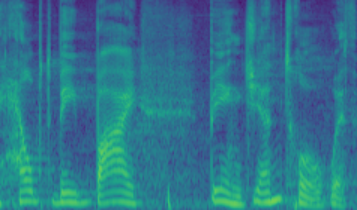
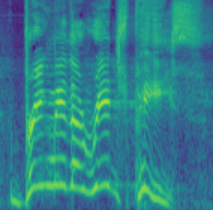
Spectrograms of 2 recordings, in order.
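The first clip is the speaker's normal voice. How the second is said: even higher, louder, exasperated call, dragging; louder shouted order; 8 dB louder, slower than usual. Retold or imitated. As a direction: yell it again, losing patience. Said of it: "he shouted out to me".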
